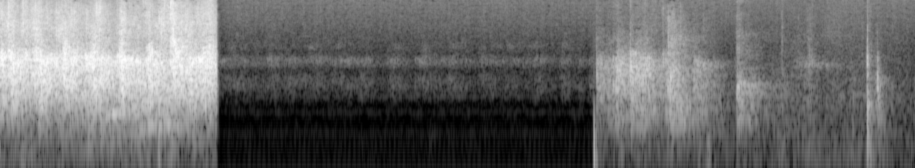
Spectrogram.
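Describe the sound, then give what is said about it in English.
Church audience applauding a visiting guest speaker, a dense burst of clapping for about two seconds that stops abruptly into near silence, followed later by a sharp thud and scattered rustling knocks. “Give him a good Liberty Christian Church round of welcome.”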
